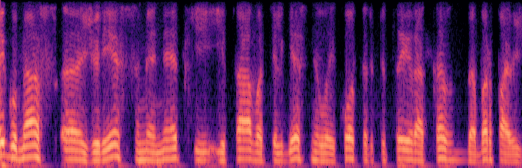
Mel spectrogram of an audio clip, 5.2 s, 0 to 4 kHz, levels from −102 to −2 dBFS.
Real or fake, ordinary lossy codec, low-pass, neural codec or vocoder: real; Opus, 16 kbps; 3.6 kHz; none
